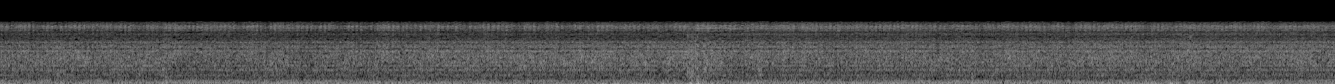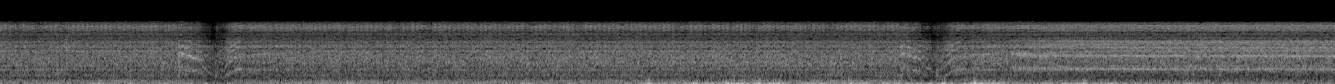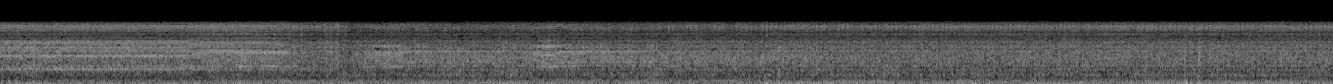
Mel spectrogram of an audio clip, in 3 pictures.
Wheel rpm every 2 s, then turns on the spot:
230, 230, 240, 230, 230, 230, 230, 170, 210, 230, 230, 170, 210, 210, 220, 230, 230, 230, 230, 230.
none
